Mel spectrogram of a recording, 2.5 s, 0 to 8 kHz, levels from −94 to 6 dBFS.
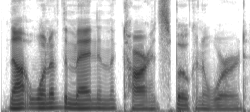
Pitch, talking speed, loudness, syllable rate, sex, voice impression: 105 Hz, 285 wpm, -19 LUFS, 6.0 syllables/s, male, very masculine, very middle-aged, very thick, tensed, powerful, slightly dark, slightly hard, muffled, fluent, very cool, very intellectual, sincere, very calm, very mature, very friendly, very reassuring, very unique, elegant, very wild, sweet, slightly lively, kind, slightly modest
